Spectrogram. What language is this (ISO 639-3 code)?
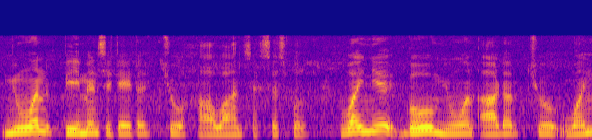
kas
